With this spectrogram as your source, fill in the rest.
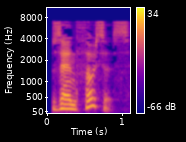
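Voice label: "xanthosis", English, British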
